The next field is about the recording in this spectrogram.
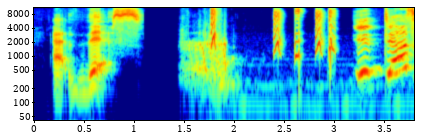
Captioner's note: squeaks squeaks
